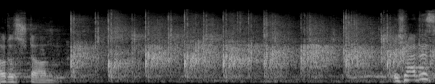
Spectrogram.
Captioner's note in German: Beifall AfD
